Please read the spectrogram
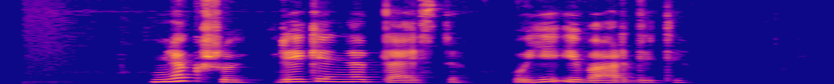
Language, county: Lithuanian, Vilnius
